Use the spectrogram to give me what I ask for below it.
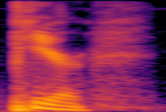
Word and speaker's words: Pierre: You were pronouncing the capital of South Dakota wrong. It is pronounced Pierre.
